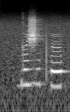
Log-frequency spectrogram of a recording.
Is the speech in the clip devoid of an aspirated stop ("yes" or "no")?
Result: no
